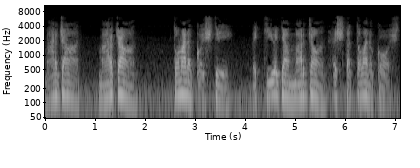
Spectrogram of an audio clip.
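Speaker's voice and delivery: scratchy, raspy street-tough voice. A caged parrot suddenly speaks to the person watching it, in a raspy tough-guy tone. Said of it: "با لحن خراشیده ای گفت".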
